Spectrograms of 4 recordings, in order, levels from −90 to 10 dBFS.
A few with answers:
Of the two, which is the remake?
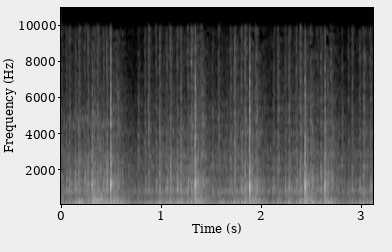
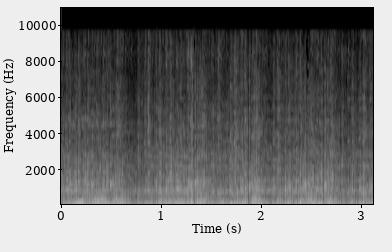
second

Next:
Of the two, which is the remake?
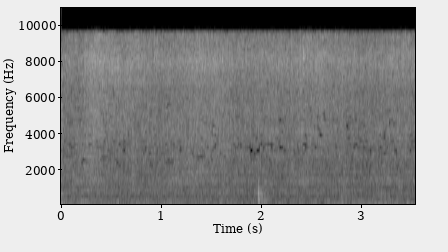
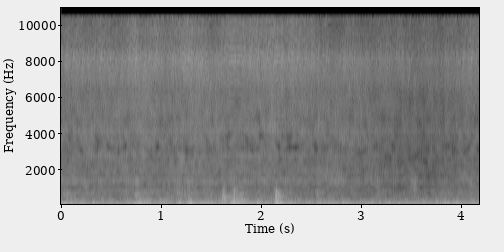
second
